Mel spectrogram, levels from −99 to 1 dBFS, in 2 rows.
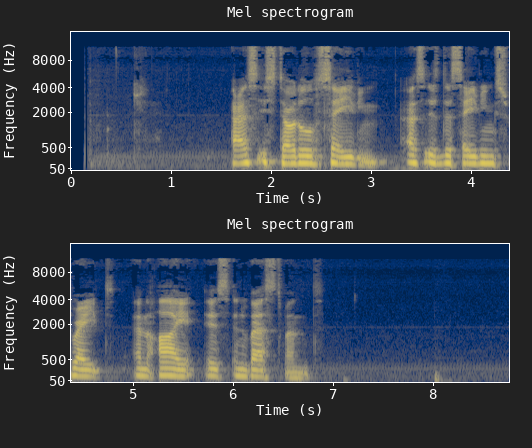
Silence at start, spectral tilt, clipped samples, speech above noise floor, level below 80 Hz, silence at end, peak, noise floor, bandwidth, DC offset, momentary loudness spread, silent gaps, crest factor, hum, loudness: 0.6 s; -5 dB/octave; under 0.1%; 41 dB; -52 dBFS; 0.7 s; -2 dBFS; -60 dBFS; 11.5 kHz; under 0.1%; 14 LU; none; 20 dB; none; -19 LUFS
